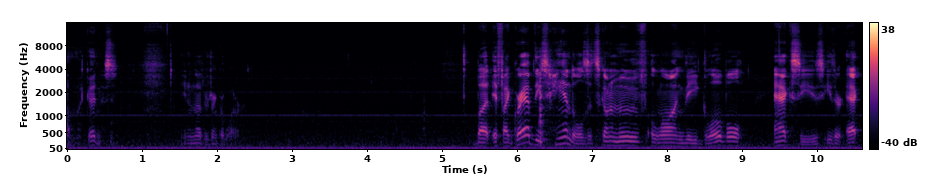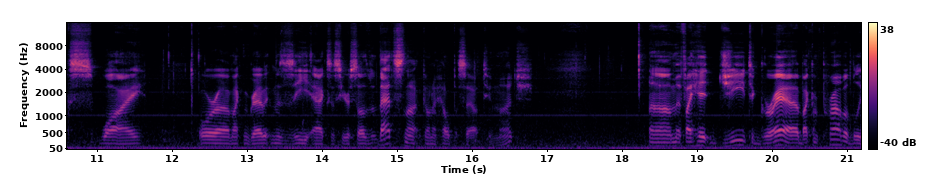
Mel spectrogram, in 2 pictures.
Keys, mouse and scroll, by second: 15.8-17.6 middle drag, 19.4 ctrl+KP_7.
